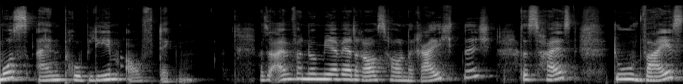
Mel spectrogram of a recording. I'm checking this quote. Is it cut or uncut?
cut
